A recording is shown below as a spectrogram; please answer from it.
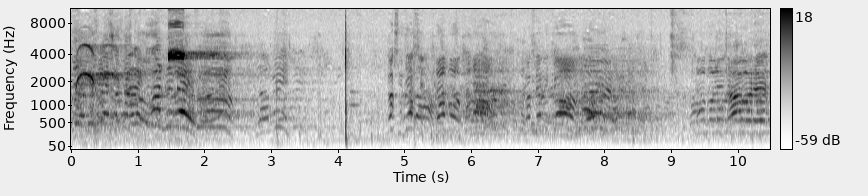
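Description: Men's voices shouting and calling across an outdoor football pitch during play, with one sharp knock about four seconds in.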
